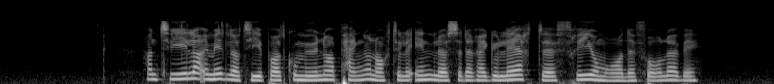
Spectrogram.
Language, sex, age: Norwegian, female, 22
